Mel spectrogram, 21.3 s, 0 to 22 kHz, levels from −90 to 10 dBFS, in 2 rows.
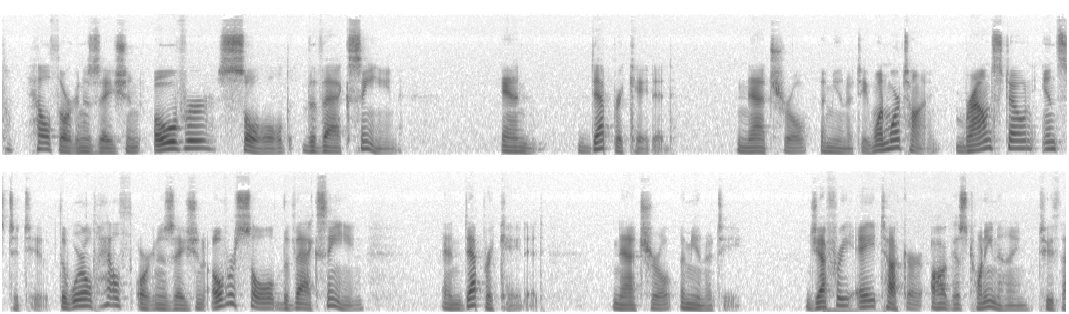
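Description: Speech recording with no technical faults to report.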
